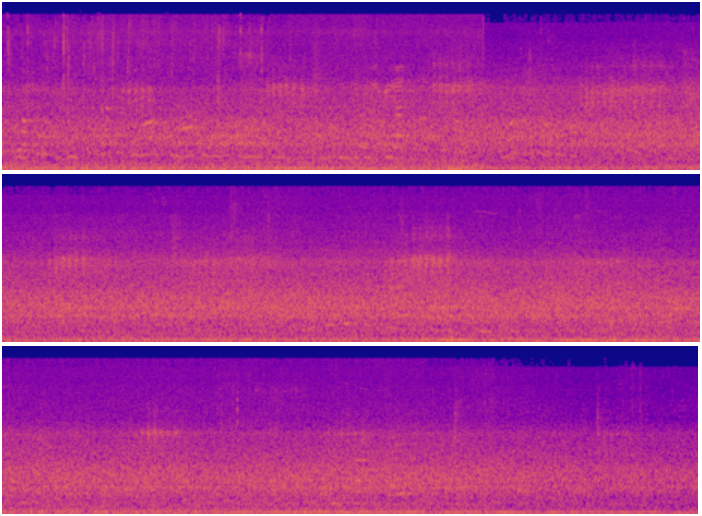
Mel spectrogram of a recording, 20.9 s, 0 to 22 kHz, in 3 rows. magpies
0.0s 4.8s, 5.4s 8.0s, 8.8s 12.0s, 14.2s 18.0s

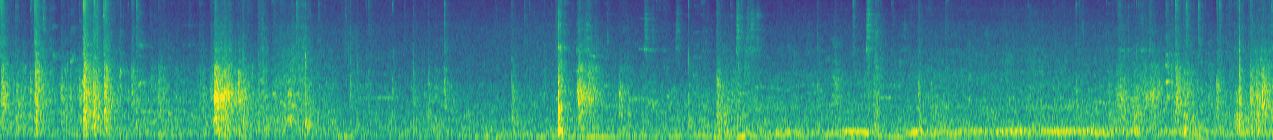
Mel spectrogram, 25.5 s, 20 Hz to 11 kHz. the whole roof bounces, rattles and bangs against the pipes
0.0s 6.4s, 22.2s 25.4s

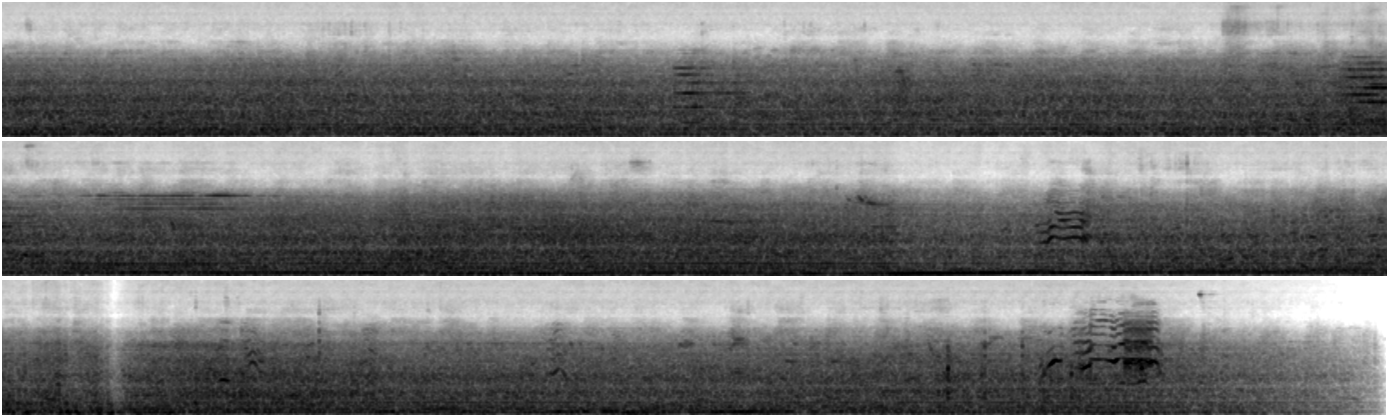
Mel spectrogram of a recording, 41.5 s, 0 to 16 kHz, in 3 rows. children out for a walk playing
19.4s 41.5s

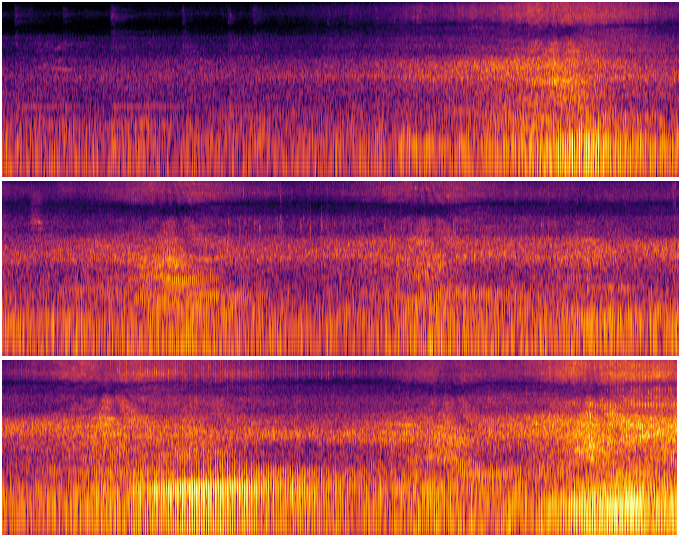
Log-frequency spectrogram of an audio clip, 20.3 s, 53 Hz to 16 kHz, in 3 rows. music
0.0s 5.2s

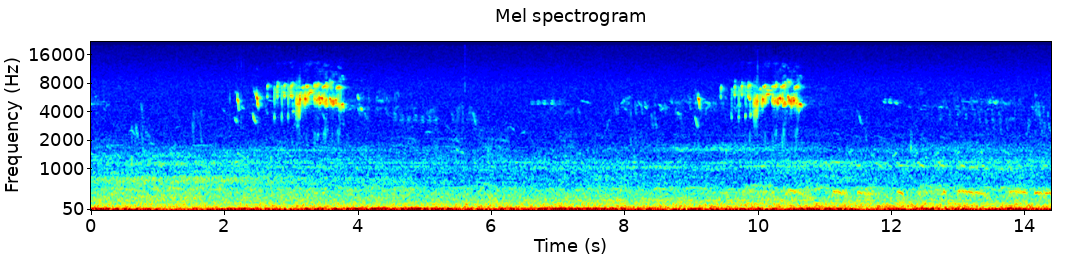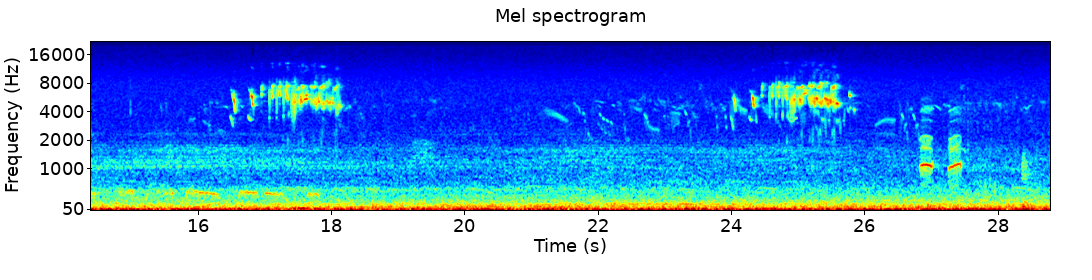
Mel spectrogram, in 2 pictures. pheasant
26.3s 28.7s

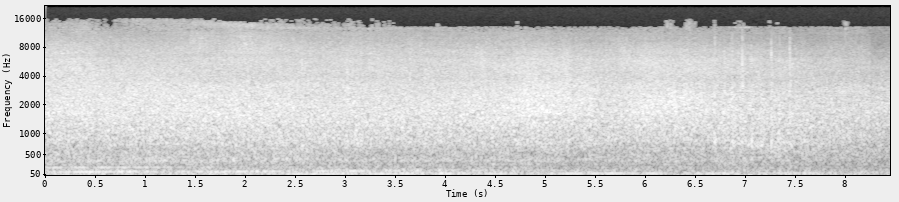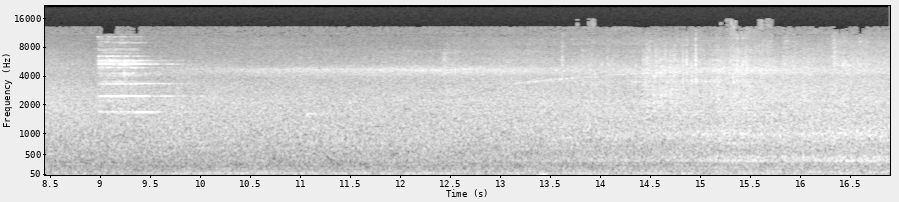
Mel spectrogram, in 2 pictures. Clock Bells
9.0s 9.9s

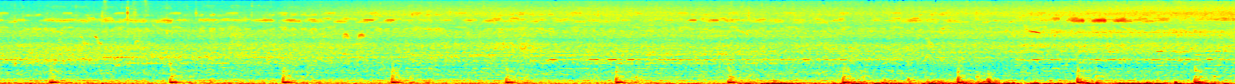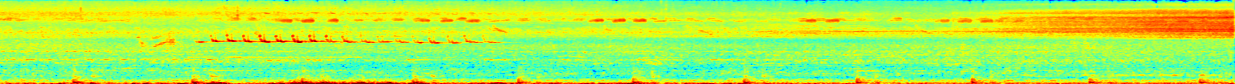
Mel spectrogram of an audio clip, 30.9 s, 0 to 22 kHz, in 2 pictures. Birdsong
3.8s 26.0s

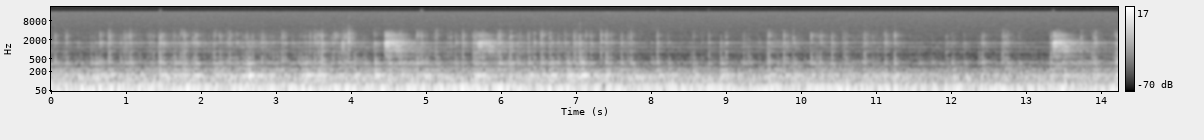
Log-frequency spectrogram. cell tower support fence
0.0s 8.0s, 12.2s 14.2s

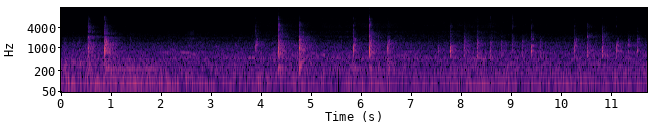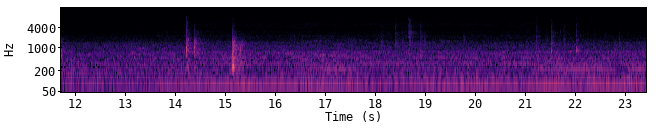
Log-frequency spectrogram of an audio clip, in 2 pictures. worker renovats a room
13.4s 23.4s

